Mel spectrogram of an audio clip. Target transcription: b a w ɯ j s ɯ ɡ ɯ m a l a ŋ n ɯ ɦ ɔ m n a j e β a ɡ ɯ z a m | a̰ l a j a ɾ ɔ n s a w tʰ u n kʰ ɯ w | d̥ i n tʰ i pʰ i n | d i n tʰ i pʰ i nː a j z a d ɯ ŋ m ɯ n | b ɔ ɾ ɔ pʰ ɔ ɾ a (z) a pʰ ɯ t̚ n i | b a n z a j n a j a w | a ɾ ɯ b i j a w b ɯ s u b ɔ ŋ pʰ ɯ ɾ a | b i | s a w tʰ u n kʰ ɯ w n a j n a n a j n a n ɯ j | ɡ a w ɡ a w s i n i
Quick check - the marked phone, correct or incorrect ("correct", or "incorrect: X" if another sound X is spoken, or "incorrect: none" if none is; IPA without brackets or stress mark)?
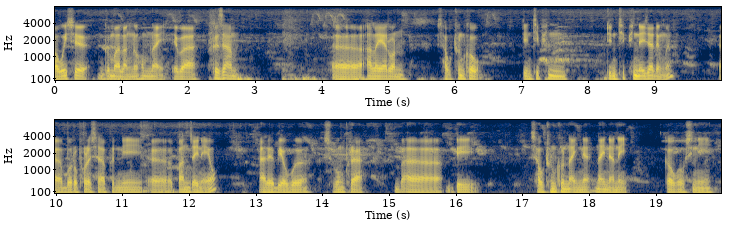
incorrect: s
